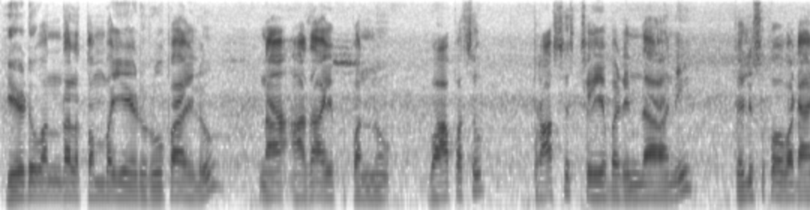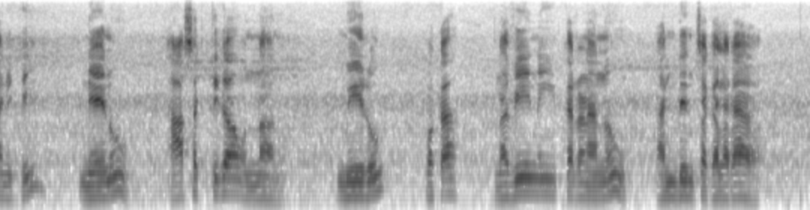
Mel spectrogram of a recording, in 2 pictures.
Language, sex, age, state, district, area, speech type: Telugu, male, 60+, Andhra Pradesh, Bapatla, urban, read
